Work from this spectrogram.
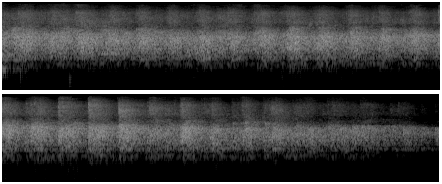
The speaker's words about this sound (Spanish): ¿Convenciste de que vas a estar de aquel lugar mirando para acá, adorando a Dios? si así lo crees, dale un aplauso al Señor. Amén. Amén.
